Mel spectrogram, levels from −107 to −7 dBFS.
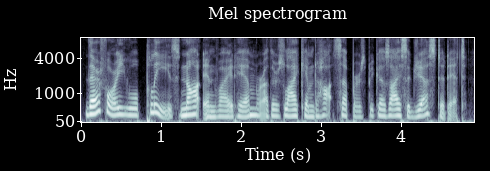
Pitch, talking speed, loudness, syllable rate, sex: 180 Hz, 220 wpm, -22 LUFS, 6.3 syllables/s, female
